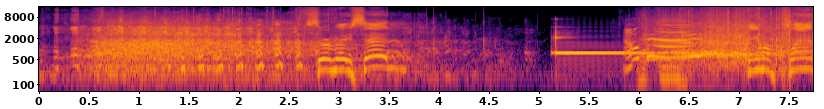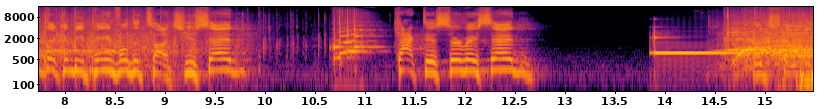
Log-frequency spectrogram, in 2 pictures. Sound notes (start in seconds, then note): 0.0 laughter; 5.9 cheering and applause; 14.4 cheering and applause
